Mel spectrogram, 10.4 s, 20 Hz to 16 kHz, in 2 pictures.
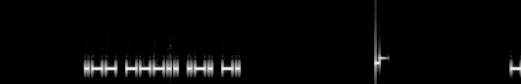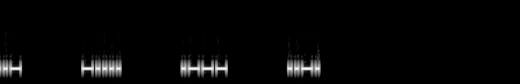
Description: Morse code, heard as a keyed tone, about 36 wpm, spaced as for 18 wpm, 700 Hz. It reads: W8RN K6JF
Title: USA Call Signs - 4 Characters - 6x Character Spacing - 35wpm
